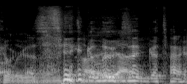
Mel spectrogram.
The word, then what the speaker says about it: Deleuze and Guattari: Deleuze and Guattari.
